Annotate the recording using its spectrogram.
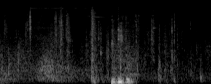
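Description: A heavy gun fires with a deep boom.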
